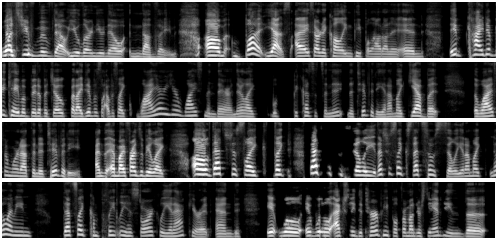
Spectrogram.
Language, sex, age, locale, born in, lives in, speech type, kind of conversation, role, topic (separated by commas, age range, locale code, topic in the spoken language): English, female, 55-59, en-US, United States, United States, conversation, podcast, guest, How have family or community traditions shaped who you are today?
